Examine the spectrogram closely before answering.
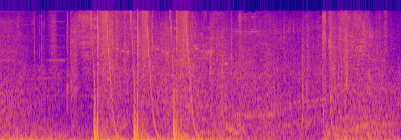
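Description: A portal crackles and hums.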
